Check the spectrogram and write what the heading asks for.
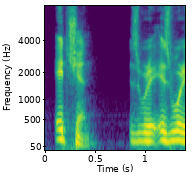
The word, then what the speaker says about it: Etienne: It's because it's just the accent of saying "A-chain" is what he's is what he's saying. I get it. And it's a it's a Southwest Louisiana thing.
